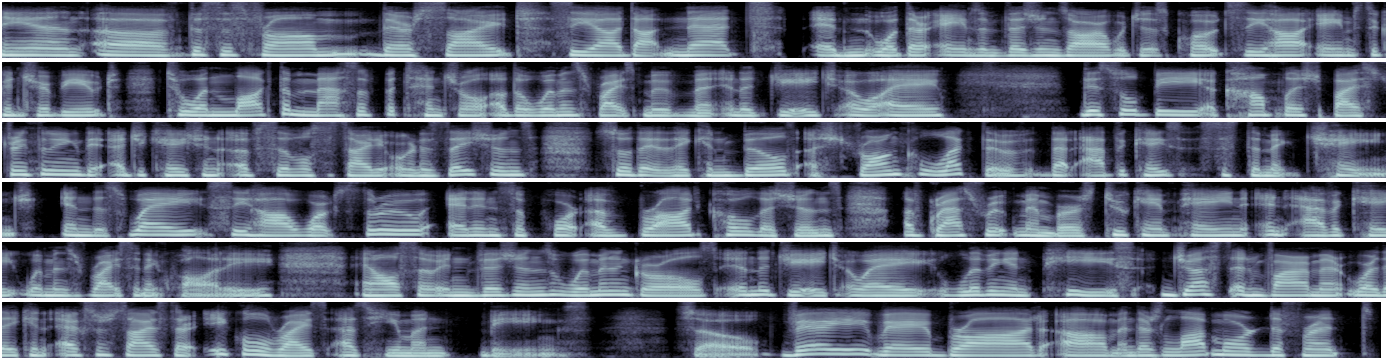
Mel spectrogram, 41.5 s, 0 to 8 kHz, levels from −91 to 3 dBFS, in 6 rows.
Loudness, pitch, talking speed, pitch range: -19 LUFS, 175 Hz, 170 wpm, 160-190 Hz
